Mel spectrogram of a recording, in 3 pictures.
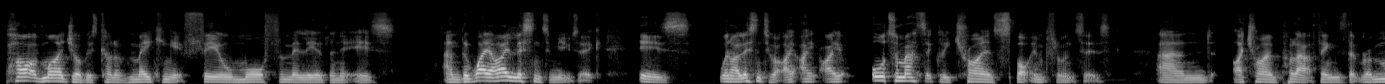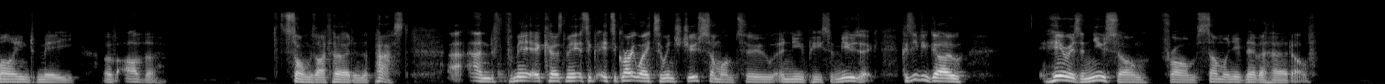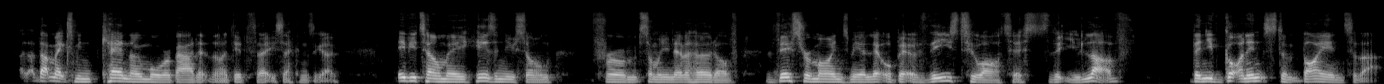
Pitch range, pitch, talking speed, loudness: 110-150 Hz, 120 Hz, 200 wpm, -22 LUFS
